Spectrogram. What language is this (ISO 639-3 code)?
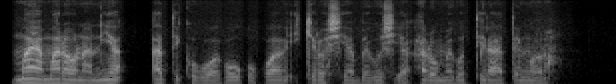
kik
